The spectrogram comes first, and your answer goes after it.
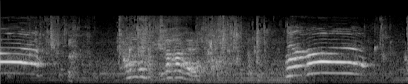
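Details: Baxter, a cat getting a flea bath, gives a falling meow, then splashing water and excited human voices, then a second rising-and-falling drawn-out cry.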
